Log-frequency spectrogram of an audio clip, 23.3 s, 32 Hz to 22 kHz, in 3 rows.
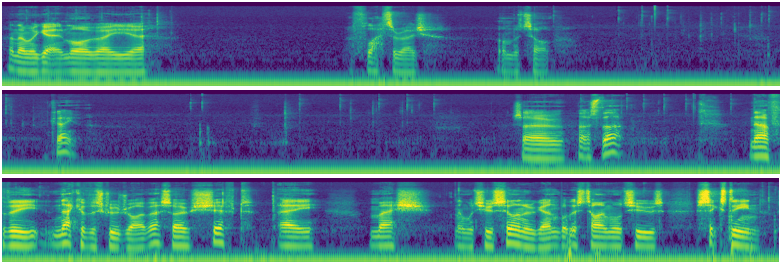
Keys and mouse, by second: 1.5 g, 5.7 middle click, 6.6 ctrl+middle click, 6.9 middle click, 7.2 Tab, 7.8 ctrl+middle click, 10.9 middle click, 11.7 ctrl+middle click, 12.3 middle click, 14.0 ctrl+middle click, 14.3 shift+middle click, 15.2 ctrl+middle click, 15.8 shift+middle click, 18.4 shift+a, 22.1 click.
